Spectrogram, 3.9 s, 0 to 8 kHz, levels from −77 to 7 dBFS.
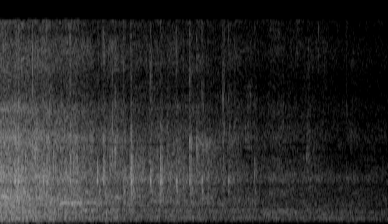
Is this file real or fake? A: real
